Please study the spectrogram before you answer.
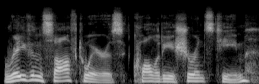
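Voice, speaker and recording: A man hosting a podcast panel, reading out news summaries in a measured way between casual chat. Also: on the high side, expressive, no echo, clean studio sound.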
